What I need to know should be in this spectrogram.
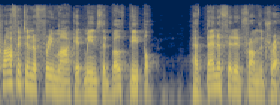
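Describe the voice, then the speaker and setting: This man has a medium pitch. His pace is fairly quick. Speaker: podcast host. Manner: fervent, emphatic; rhetorical, preachy.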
